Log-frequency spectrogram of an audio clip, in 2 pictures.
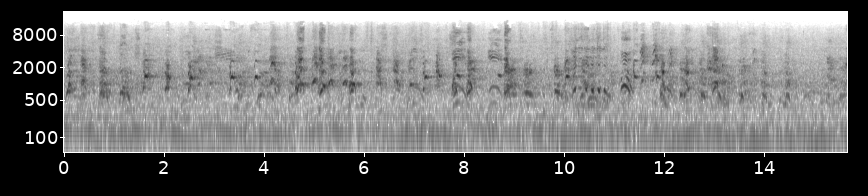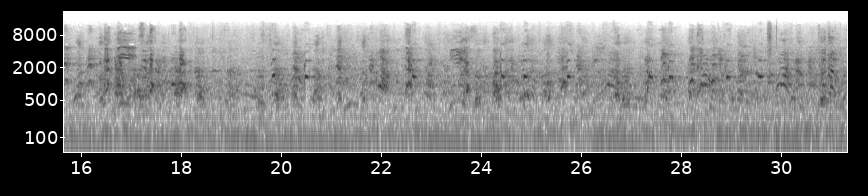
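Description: Dog barking in short, high yaps, over and over, with little let-up.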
